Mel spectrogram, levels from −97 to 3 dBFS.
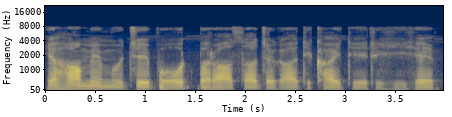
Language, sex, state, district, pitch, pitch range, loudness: Hindi, male, Arunachal Pradesh, Lower Dibang Valley, 95 Hz, 95-100 Hz, -22 LUFS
